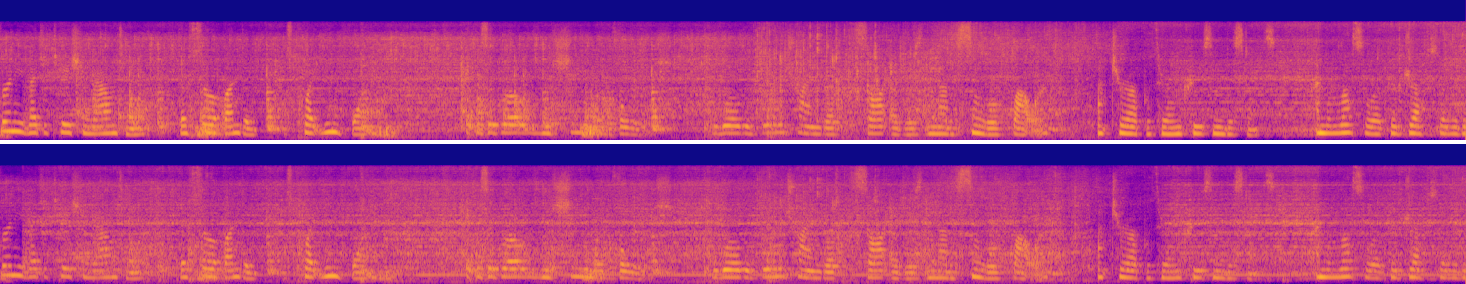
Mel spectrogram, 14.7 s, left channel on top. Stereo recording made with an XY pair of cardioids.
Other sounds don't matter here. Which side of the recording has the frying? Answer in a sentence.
You can hear the frying on the left.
